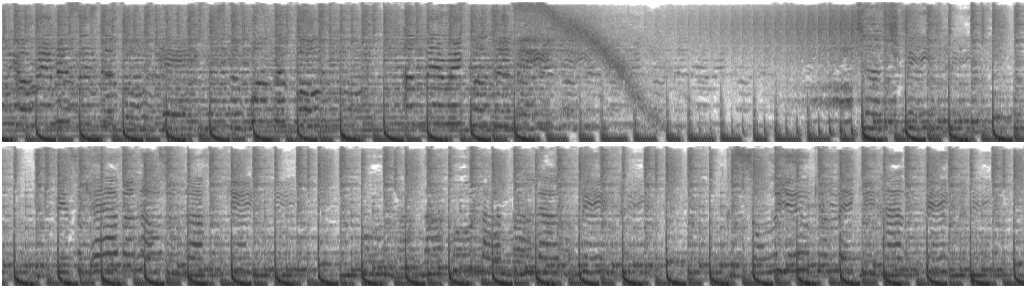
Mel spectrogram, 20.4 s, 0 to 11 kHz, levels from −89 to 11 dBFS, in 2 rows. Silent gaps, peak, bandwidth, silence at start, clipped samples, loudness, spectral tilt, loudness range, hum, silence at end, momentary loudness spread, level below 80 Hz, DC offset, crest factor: none; 0 dBFS; 11 kHz; 0 s; under 0.1%; -13 LUFS; -4.5 dB/octave; 4 LU; none; 0 s; 6 LU; -16 dBFS; under 0.1%; 12 dB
